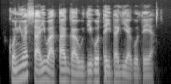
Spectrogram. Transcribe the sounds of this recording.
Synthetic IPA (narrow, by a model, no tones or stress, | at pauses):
koɲuɛsaiwataɡauðiɣotɛiðaɣiaɣoðɛa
